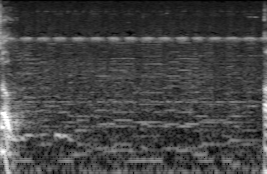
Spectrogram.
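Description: An insect's high-pitched chirring, a fast and even pulse that goes on steadily.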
